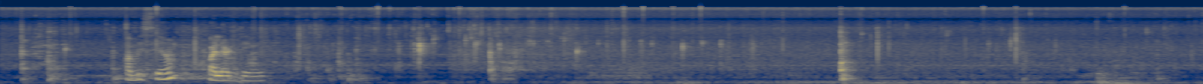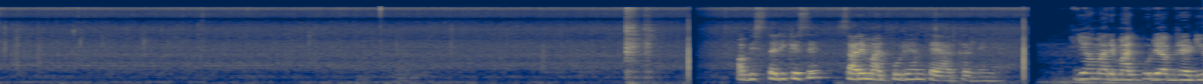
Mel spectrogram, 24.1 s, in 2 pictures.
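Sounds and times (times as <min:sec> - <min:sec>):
batter sizzling in a pan: 0:00.0 - 0:22.4
spatula knocking a pan: 0:08.4 - 0:08.6.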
